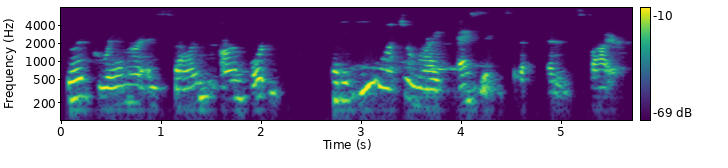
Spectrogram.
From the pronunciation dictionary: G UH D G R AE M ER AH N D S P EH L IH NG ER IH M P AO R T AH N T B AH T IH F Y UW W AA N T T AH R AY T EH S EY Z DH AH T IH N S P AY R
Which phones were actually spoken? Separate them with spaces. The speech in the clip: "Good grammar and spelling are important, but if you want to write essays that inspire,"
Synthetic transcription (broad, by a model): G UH D G R AE M ER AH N S EH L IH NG ER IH M P AO R T N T B AH T IH F Y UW W AA N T T AH R AY T EH S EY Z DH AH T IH N S P AY R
